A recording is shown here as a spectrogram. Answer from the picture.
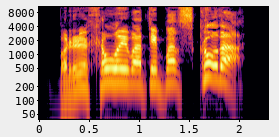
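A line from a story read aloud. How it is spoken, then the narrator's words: Wizard shouting. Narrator (Ukrainian): крикнув чаклун, якого звали Селден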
